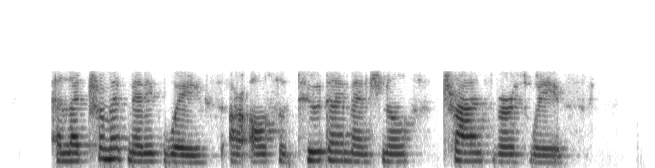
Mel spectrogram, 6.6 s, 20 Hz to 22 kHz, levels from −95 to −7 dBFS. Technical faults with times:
0.00-6.56 iLBC codec

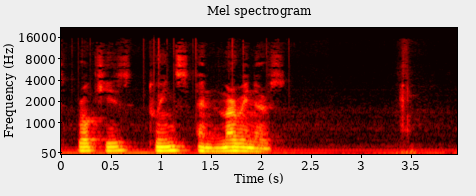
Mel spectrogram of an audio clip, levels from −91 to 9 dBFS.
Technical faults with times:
none

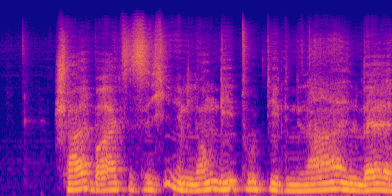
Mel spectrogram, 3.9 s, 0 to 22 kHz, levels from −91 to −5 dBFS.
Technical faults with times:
0.00-3.92 periodic clock jitter

